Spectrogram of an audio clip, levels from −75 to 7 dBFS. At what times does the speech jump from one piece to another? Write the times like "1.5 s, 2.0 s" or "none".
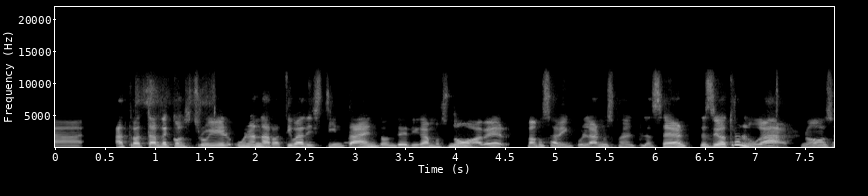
6.4 s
